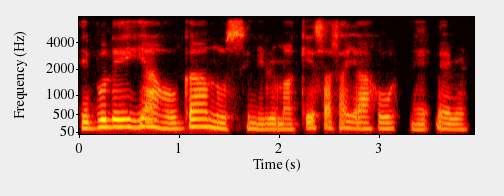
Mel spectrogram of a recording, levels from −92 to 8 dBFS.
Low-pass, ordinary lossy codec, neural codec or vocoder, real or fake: 7.2 kHz; Opus, 32 kbps; codec, 16 kHz in and 24 kHz out, 2.2 kbps, FireRedTTS-2 codec; fake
